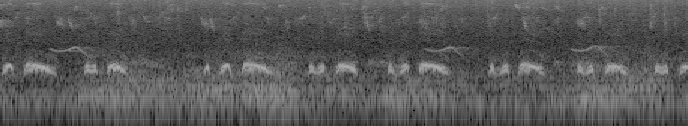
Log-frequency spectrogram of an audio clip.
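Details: Spotted dove calls while a wild dove is being decoyed: repeated phrases of two quick low coos and a longer arched note, steady rhythm, with low rumbling noise and occasional faint down-slurred whistles.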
